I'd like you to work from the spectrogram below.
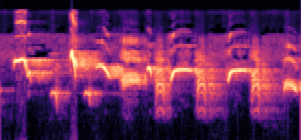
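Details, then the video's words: Song of a chopi blackbird (pássaro preto, papa-arroz): a continuous flow of rich whistled notes, some sliding downward, others upslurred, broken by harsh buzzy bursts and clicks, loud and close with no other sounds. "Canto pássaro preto- papa arroz."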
